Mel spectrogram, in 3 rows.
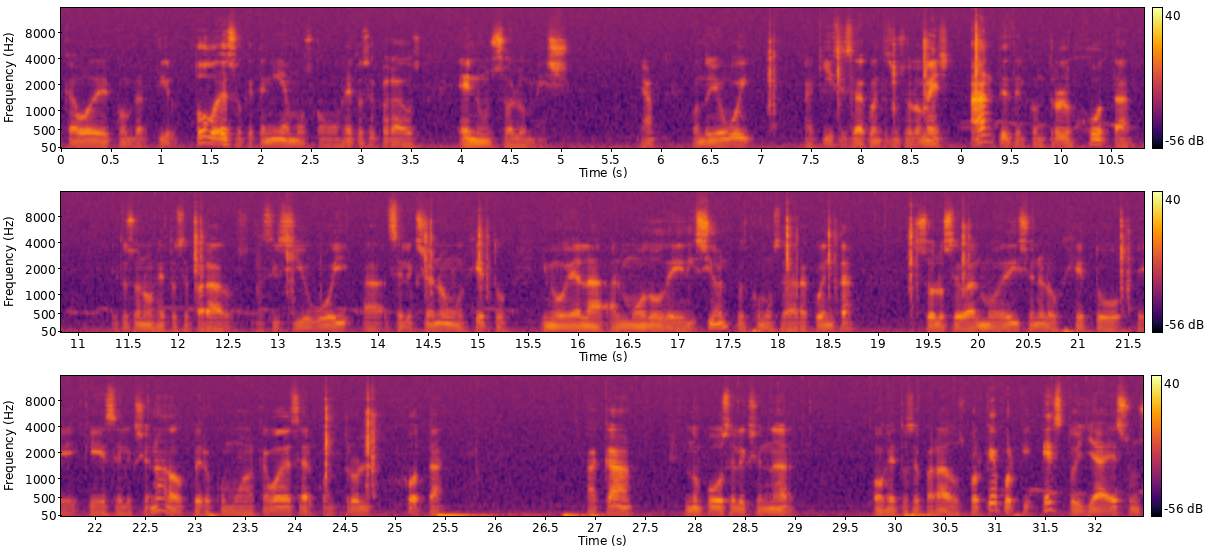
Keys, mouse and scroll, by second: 7.4 Tab, 8.1 Tab, 8.9 ctrl+z, 10.7 right click, 12.0 right click, 12.5 Tab, 13.4 Tab, 13.9 click, 14.8 Tab, 18.2 right click, 18.4 Tab, 19.3 right click, 19.5 click, 19.6 Tab, 21.7 b, 22.1-23.1 drag, 25.0 ctrl+k, 27.1 right click, 27.7 right click, 28.2-29.6 right drag, 30.0 right click, 30.4 right click, 30.9 right click, 31.3 right click, 31.9 right click, 32.2 right click.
